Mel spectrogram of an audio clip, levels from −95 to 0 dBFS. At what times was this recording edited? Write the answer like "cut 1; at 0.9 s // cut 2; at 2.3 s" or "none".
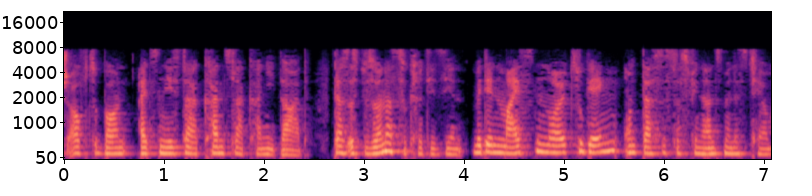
cut 1; at 2.6 s // cut 2; at 4.0 s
